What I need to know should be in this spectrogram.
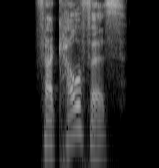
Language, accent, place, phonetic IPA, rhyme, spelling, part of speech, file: German, Germany, Berlin, [fɛɐ̯ˈkaʊ̯fəs], -aʊ̯fəs, Verkaufes, noun, De-Verkaufes.ogg
- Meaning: genitive singular of Verkauf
